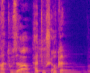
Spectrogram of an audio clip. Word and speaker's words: Hattusa: Et dans des archives en terre cuite à Hattusa, Hattusha. Donc là. À tes souhaits ? Non, on prononce Hattusha.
